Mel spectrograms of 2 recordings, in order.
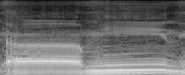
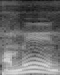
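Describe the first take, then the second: First: The first vowel is long and the m doubled. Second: The first vowel is short and the m single. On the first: The speaker calls it right. "dibaca panjang alif hamzahnya dan tasydid" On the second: The speaker calls it wrong. "nah salah itu"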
